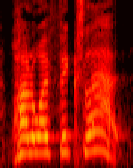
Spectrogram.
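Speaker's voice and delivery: ordinary delivery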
